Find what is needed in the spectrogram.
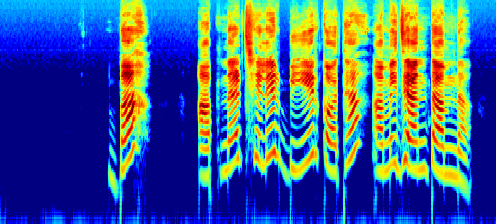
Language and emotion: Bengali, surprised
